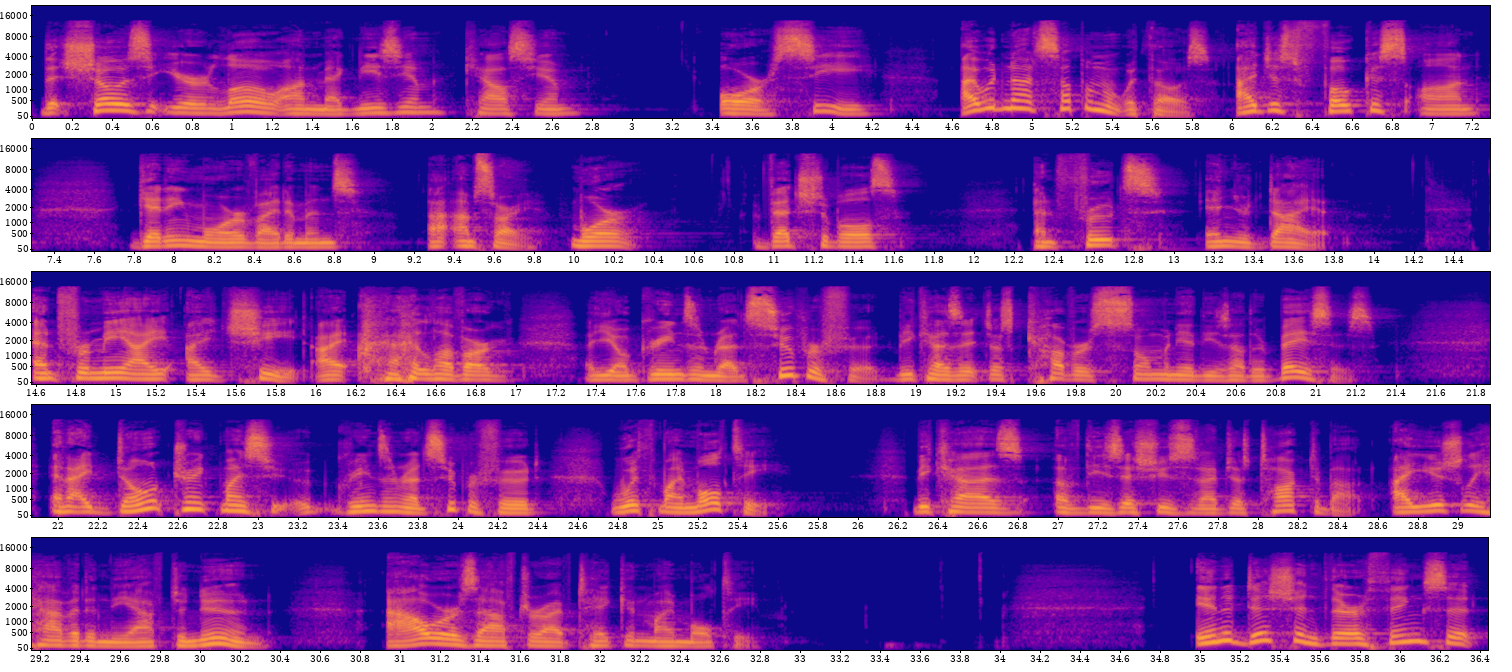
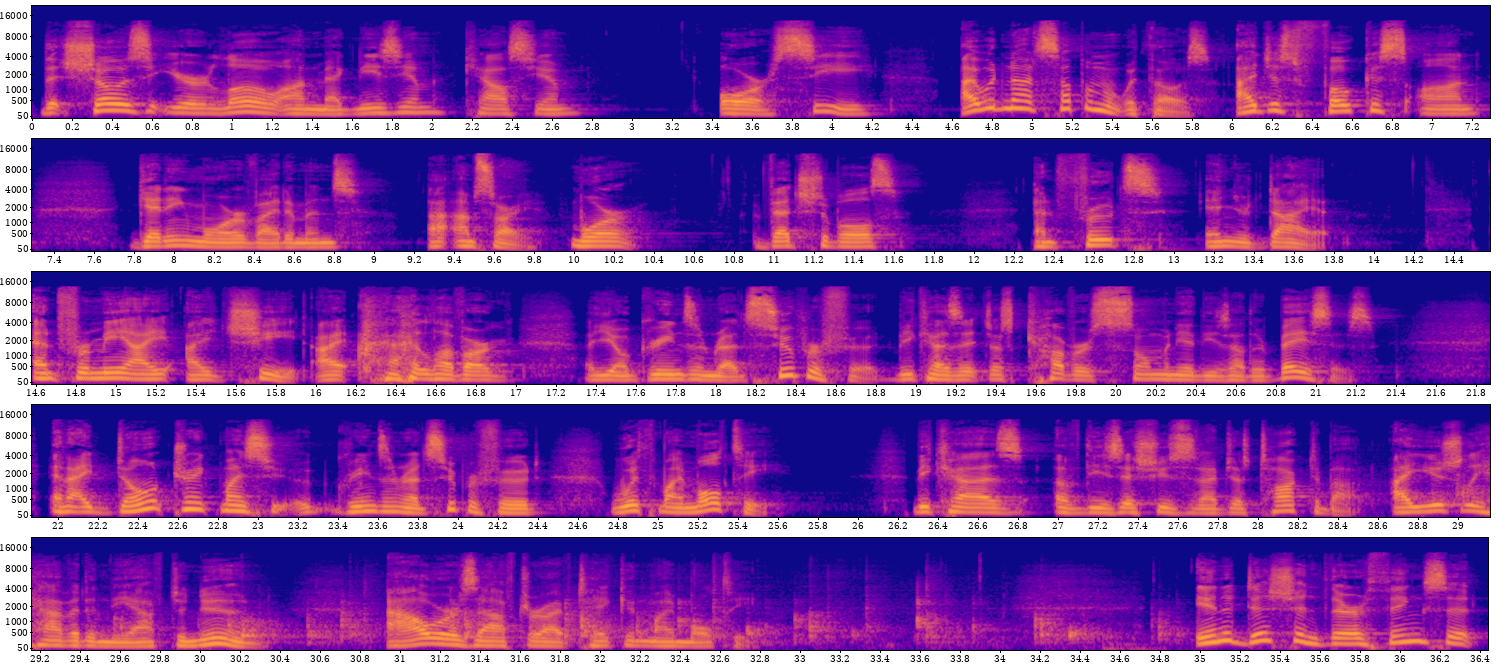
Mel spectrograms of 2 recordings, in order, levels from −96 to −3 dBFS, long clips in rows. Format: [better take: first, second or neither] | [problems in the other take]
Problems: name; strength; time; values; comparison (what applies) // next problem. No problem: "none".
first | footsteps; faint; from 29 to 35 s; peak 10 dB below the speech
